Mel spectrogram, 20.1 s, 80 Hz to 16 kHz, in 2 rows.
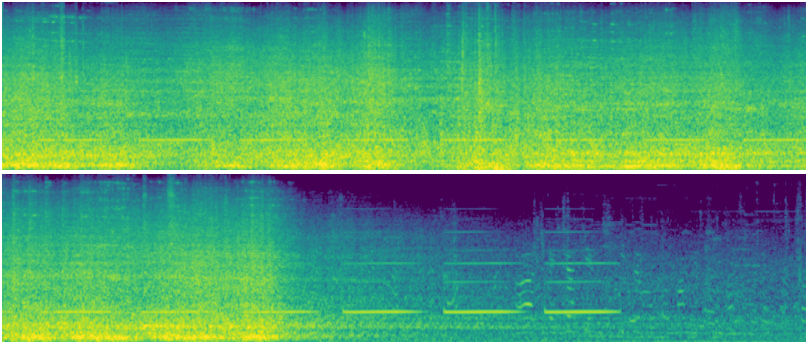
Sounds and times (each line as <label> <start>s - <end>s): long fright train passes quickly 0.0s - 17.8s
